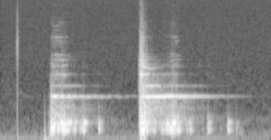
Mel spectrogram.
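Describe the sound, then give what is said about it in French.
A glass wine bottle is set down on the floor of a bedroom after a drink from it, giving two sharp clinks that ring with a bright, sustained tone, along with a few softer knocks as it settles. “Retrouve son mari dans sa chambre, au lit, qui boit à la bouteille une gorgée de vin, puis pose la bouteille à terre.”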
